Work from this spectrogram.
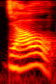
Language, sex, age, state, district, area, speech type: Hindi, male, 45-60, Rajasthan, Karauli, rural, read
